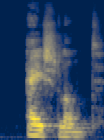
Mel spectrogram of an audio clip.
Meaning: Iceland (an island and country in the North Atlantic Ocean in Europe)
- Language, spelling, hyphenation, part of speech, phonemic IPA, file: Dutch, IJsland, IJs‧land, proper noun, /ˈɛi̯slɑnt/, Nl-IJsland.ogg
